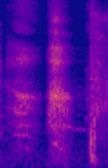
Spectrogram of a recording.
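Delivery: breathy startled gasp; Lucifer's fall told with a gasp; sharp gasp. Acted. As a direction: gasp as if falling. Lucifer falling from heaven.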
